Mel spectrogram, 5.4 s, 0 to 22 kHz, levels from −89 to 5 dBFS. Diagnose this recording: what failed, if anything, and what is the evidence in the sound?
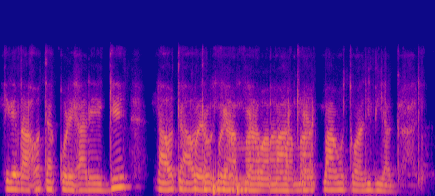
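The codec stage is at fault throughout the clip, which has plainly audible Opus voice compression. The speech sounds muffled, hoarse and slightly robotic, which fits SILK mode at a low rate near 12 kbps with coarsely coded excitation, in 20 ms frames. On a spectrogram a flat ceiling sits at about 8.4 kHz for the whole clip. That is wideband coding with nothing above it, and the harmonics below look smeared and grainy where a clean recording would show crisp lines.

From 2.26 to 3.96 s there is a doubled audio track. A second copy of the same speech follows roughly a third of a second behind, a few decibels quieter, with no decay or room colour. It cuts in and out abruptly at those times. The likely cause is an edit or mixing stage holding two out-of-step copies, or a slower second capture path. On the waveform the envelope shows a lagged duplicate overlapping the original. 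The spectrogram shows each full-band harmonic pattern repeated a fixed distance to the right.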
